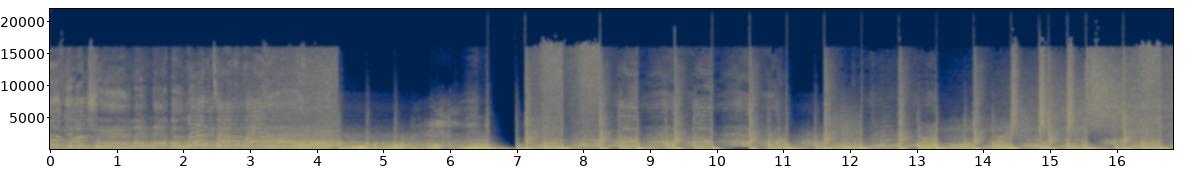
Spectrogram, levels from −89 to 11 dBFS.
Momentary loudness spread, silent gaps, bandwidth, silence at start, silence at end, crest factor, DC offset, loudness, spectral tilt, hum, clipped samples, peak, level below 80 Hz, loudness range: 5 LU; none; 18 kHz; 0 s; 0 s; 10 dB; under 0.1%; -13 LUFS; -5.5 dB/octave; none; under 0.1%; 0 dBFS; -14 dBFS; 3 LU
